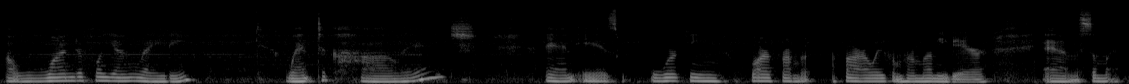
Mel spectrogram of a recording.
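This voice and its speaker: An older woman with a low, gravelly voice talks gently while she colors, wandering from thought to thought. Her tone is dark and mellow, and she often drops into a near-whisper over a faint hiss of room ambience. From England, then Canada and the United States. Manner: soft-spoken, meandering, often drops to a half-whisper. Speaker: storyteller and coloring host.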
